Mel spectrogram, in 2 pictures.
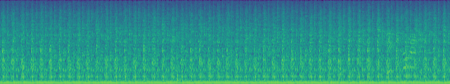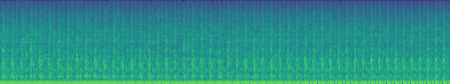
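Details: Carbureted project car, started with brake clean: loud, lumpy low idle, steady beat about four pulses a second, running on its own; idles, owner suspects possible carburetor or vacuum leak.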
